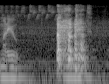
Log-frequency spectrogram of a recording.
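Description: A man coughs once, loud and short, about a second in, after a brief spoken word.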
